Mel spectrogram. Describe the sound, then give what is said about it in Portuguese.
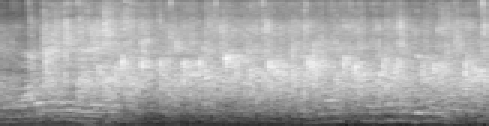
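An audience applauds steadily after the speaker gives thanks for the opportunity, a dense wash of many hands clapping at a constant loudness throughout, with some murmuring voices mixed underneath. “Quando agradeço a oportunidade, as palmas logo.”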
